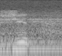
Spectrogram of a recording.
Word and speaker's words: Gita: Muita gente me pergunta o que é essa música Gita, e é se é Gita, se é Gita. Gita é, é a pronúncia porque é, vem de um livro indiano chamado Bhagavad Gita.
